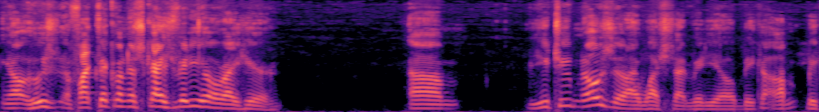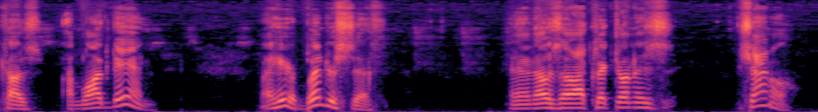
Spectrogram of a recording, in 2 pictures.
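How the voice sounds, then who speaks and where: This YouTube host is a man whose slightly high voice swings widely in pitch, moving at normal speed but with long pauses. Talking to his viewers in an informal, off-the-cuff ramble, he keeps saying "you know." The audio has no echo.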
